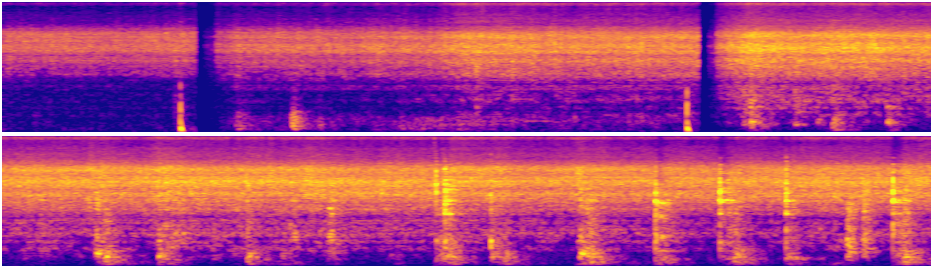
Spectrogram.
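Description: Shrimp, onion and green chilies sizzling in oil in a nonstick frying pan, with short taps and scrapes of the stirring utensil against the pan. The sound breaks off briefly twice. After the second break, with green peas now in the pan and steam rising, the sizzle is louder and the taps come more often.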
